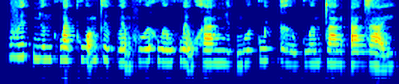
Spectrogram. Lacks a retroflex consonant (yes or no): yes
